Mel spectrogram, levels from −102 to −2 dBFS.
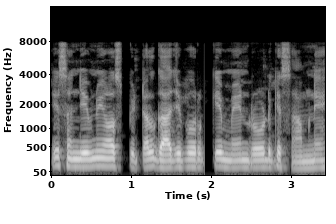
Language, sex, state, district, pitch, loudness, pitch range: Hindi, male, Uttar Pradesh, Ghazipur, 120 Hz, -24 LUFS, 115-125 Hz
